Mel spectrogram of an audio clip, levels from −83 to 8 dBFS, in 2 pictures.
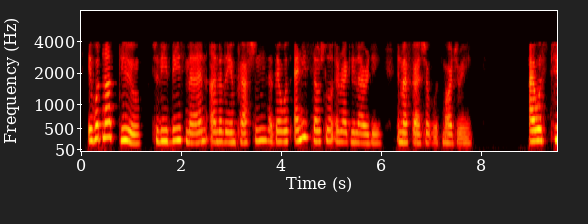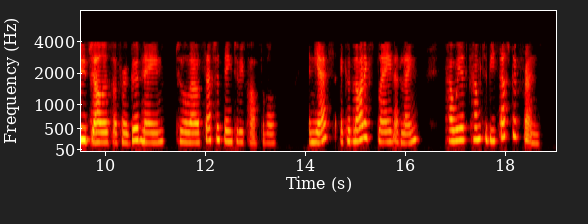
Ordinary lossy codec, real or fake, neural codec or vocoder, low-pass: AAC, 16 kbps; fake; codec, 16 kHz, 6 kbps, DAC; 7.2 kHz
